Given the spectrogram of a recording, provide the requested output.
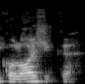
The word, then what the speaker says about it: ecológica: How would you pronounce that in Portuguese? I think you'd say mate ecológica.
